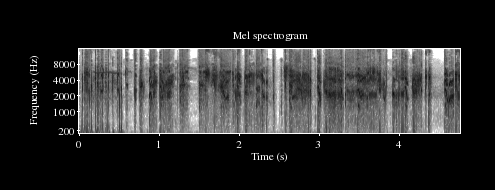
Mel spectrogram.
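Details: Swiftlet calling sound meant to attract swiftlets: loud, harsh, rasping twitters in long runs, separated by brief gaps, shrill and crowded.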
